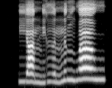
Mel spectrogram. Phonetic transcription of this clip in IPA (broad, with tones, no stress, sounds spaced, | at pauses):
j a˨˩ n j ɨ˨˩ ə̯ n ə˧ ŋ w a˧ w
